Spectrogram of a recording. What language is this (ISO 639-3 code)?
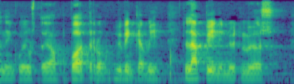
fin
